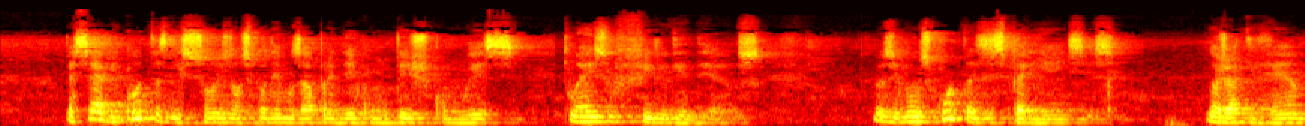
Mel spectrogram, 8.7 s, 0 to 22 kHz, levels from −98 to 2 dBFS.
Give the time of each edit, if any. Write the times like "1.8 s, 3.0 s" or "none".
3.7 s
